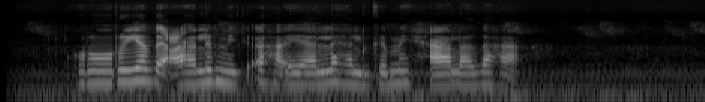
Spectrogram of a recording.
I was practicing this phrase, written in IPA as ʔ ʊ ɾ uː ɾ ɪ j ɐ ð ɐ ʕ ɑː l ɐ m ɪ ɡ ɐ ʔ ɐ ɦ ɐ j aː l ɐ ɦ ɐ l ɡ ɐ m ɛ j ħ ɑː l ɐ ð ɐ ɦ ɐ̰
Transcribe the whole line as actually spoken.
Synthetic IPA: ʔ ʊ ɾ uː ɾ ɪ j ɐ ð ɐ ʕ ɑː l ɐ m ɪ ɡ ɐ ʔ ɐ ɦ ɐ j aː l ɐ ɦ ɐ l ɡ ɐ m ɛ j ħ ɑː l ɐ ð ɐ ɦ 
